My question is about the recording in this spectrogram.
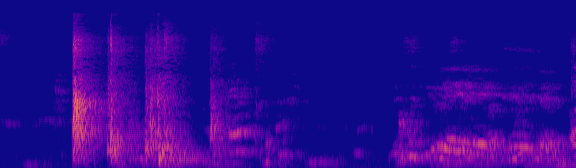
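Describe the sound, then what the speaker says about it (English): A class of children claps their hands in a few sharp, scattered bursts, followed by lively children's chatter and voices close by. "clap your hands"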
